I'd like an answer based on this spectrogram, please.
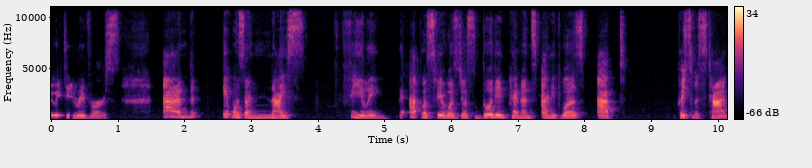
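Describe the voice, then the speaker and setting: A woman with a bright, sharp tone and lively intonation speaks at a very slow pace on a very clean recording with a silent background. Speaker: radio and talk show host. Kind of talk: casual live talk show conversation.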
